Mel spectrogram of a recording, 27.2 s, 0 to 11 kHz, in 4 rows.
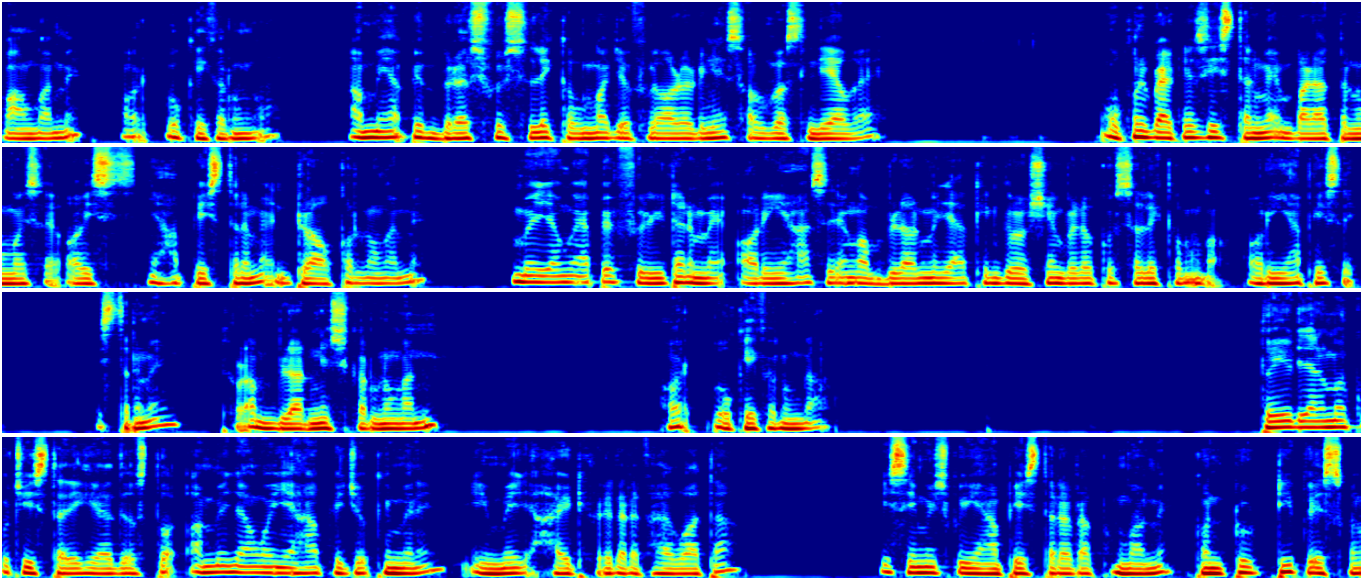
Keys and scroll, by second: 5.1 ], 27.0 ctrl+t.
